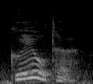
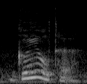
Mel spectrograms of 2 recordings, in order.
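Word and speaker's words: gaolta: try to say guilta but without moving your lips that's the best way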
